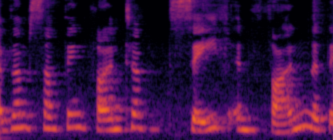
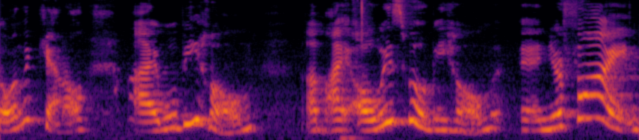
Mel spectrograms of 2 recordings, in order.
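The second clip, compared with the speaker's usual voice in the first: plain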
